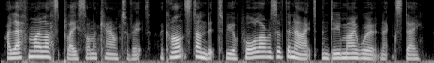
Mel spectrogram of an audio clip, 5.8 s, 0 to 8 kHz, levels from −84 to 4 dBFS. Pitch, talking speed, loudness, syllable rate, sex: 170 Hz, 280 wpm, -18 LUFS, 5.4 syllables/s, female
